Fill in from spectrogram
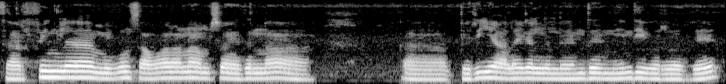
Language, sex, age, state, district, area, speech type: Tamil, male, 30-45, Tamil Nadu, Thanjavur, rural, spontaneous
